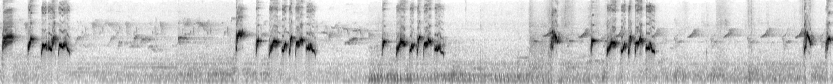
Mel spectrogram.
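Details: Red-whiskered bulbul, southern Thai master-style song played to excite birds or train young ones: four lively phrases of rapid warbled whistles, each a few seconds apart, with soft chirping and a brief low rumble between them.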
